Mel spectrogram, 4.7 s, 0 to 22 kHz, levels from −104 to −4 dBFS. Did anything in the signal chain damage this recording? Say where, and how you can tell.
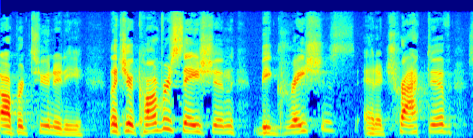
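No, nothing in the signal chain damaged this audio.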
